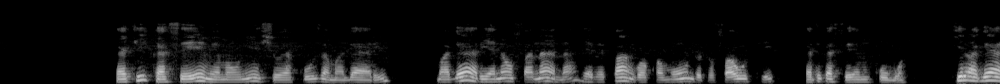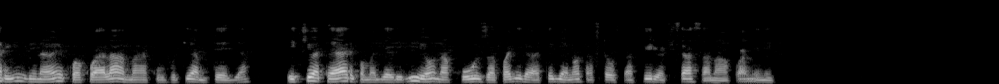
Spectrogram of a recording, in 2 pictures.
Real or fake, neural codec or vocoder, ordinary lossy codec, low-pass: real; none; Opus, 64 kbps; 7.2 kHz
